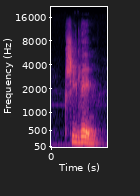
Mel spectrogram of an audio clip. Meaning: xylem
- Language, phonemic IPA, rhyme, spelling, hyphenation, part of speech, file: Dutch, /ksiˈleːm/, -eːm, xyleem, xy‧leem, noun, Nl-xyleem.ogg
